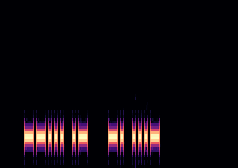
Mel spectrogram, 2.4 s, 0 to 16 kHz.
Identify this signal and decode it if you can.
Morse code, heard as a keyed tone, about 40 wpm, 700 Hz. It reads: 7A NV
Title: Field Day Exchanges Encore - 40wpm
